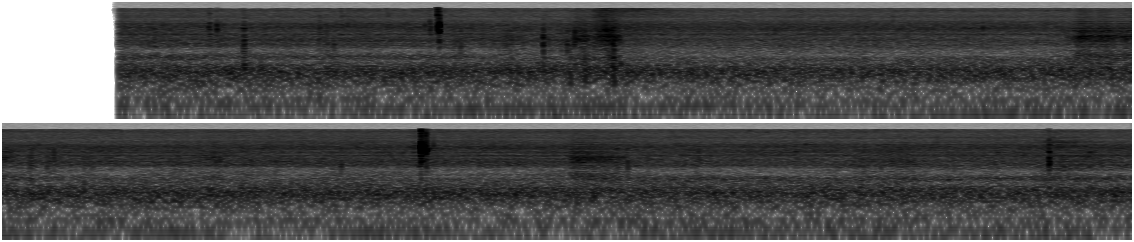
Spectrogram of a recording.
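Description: Steady rush of flowing river water, starting about half a second in, with a few faint clicks and rustles from handling the spinning rod and reel.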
